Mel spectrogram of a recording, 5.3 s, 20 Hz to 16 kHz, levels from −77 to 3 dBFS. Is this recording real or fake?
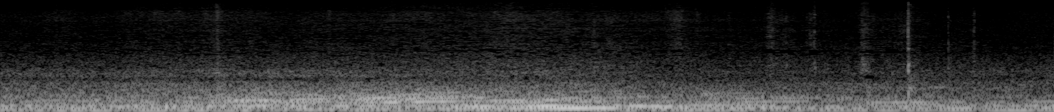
real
